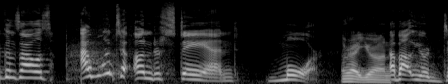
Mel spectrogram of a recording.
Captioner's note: none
